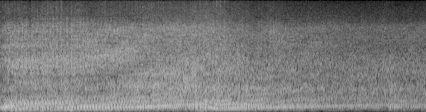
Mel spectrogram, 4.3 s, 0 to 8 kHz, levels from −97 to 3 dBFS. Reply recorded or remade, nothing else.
recorded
